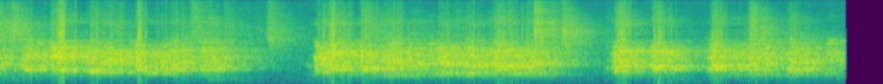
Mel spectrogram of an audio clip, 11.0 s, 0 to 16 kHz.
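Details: Several dogs bark at once at The Barking Lot on 27 April 2015, a packed chorus of rapid, irregular barks and yips in three loud bursts separated by brief lulls.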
